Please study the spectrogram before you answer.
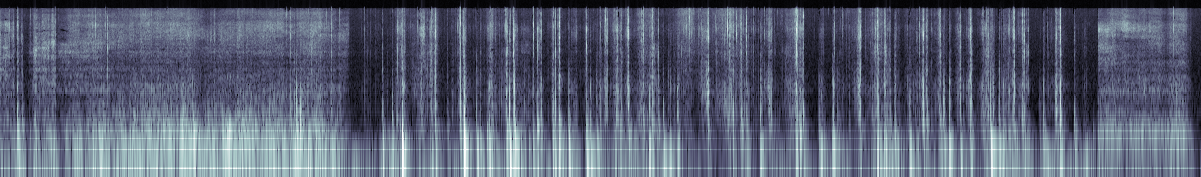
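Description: Fingertips tap, rub and scratch the side and top of a large, hollow white polyethylene foam box. A low, steady rubbing hum opens the clip, then gives way to many quick, dry taps and scratches. The rubbing returns near the end.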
